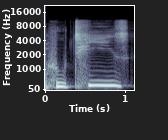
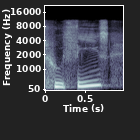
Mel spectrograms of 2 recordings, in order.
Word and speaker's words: Houthis: because their military Rebellion group is called the houthis sometimes people say the houes kind of like hoodie and the Blowfish but it's actually pronounced hes and you know I need to research them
